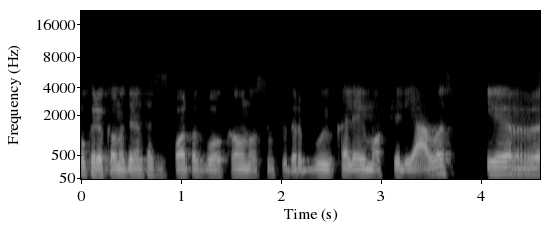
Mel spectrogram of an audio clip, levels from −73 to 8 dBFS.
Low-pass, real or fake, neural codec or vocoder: 5.4 kHz; real; none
